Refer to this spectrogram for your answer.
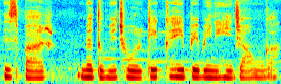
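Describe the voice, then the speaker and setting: A man voicing a dragon man who apologizes softly and tenderly to his lover. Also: very high voice, flat delivery, measured pace. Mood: whispered tender. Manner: soft, apologetic. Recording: dull lo-fi recording, faint music.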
